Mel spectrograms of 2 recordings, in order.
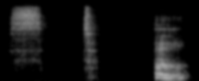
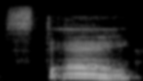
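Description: First: The word is said slowly, sound by sound. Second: The word is said smoothly, at normal speed. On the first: The sounds are being blended from the spellings. "Say it slowly" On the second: The blended word is being read as a whole. "then read it"

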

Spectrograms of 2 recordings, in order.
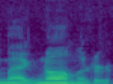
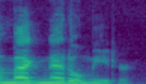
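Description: First: It is said with four syllables, mag-nom-e-ter. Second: It is said with five syllables, mag-ne-tom-e-ter. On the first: The speaker calls it wrong. "I was calling it a magnometer" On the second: The speaker calls it right. "So, it's a magnetometer"

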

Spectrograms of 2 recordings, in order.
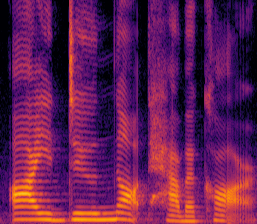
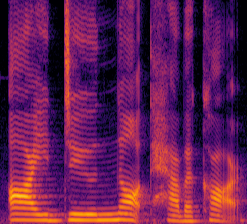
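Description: Both takes have the same delivery.

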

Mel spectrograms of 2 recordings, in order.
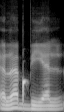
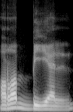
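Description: First: The r sound is light and thin. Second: The r sound is heavy and thick. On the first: The speaker calls it wrong. "যেন এমনটি না হয় রাব্বিয়াল" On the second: The speaker calls it right. "র মোটা করে উচ্চারণ করতে হবে"

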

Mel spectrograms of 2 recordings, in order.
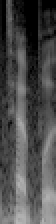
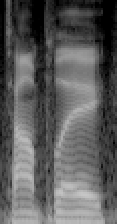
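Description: First: The name is said with an American pronunciation. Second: The name is said with a French pronunciation. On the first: This is how people locally say it. "here in the United States, we all call him Matt Templet" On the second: This is the family's original pronunciation. "his last name is actually pronounced Templet"

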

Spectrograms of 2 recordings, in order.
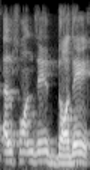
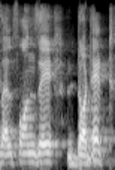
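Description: First: The final t of the surname is silent. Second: The final t of the surname is pronounced. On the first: "why am I pronouncing the name as" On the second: "and not as"

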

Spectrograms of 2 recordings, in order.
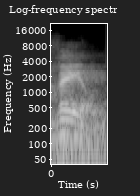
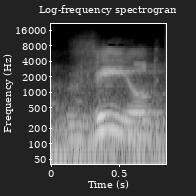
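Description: First: The word ends without a final d sound. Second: The word ends with a final d sound. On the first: The speaker calls it wrong. "not veil" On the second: The speaker calls it right. "this is actually the veiled chameleon"

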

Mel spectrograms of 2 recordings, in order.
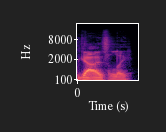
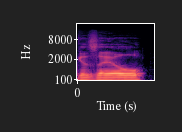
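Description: First: The name does not sound like gazelle. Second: The name sounds like the word gazelle. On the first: The speaker calls it right. "the proper pronunciation for it is Geissele" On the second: The speaker calls it wrong. "Some people pronounce it Gazelle"

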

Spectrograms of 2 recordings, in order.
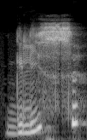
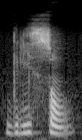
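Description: First: The final ending is silent. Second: The final ending is sounded as a nasal vowel. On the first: The speaker calls it right. "On dit" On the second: The speaker calls it wrong. "On ne dit pas"

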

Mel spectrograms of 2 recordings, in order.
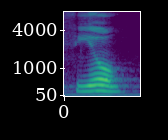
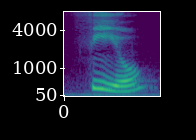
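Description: First: The stress is on the second syllable. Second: The stress is on the first syllable.

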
